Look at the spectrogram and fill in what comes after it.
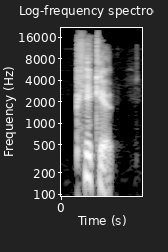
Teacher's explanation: that final K sound in pick is a consonant. And the first sound in it is a vowel sound. So those two sounds join together. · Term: catenation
